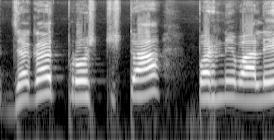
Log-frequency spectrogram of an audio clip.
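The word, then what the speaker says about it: Protista: ठीक है यहां देखो मेरा प्रोनाउंस थोड़ा गड़बड़ है मेरे भाई अब कोई कमेंट मत प्रोटिस्टा होता है ठीक है प्रोस्टा हम पढ़ते हैं अगर स्लो बोले तो ठीक आएगा ठीक है जगत प्रोटिस्टा प्रोटिस्टा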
